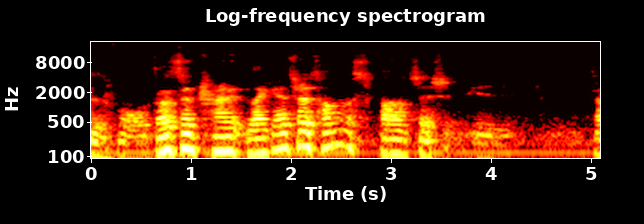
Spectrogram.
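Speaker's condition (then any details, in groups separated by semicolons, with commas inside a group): Brain injury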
